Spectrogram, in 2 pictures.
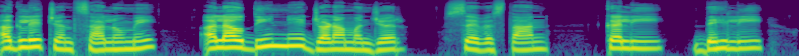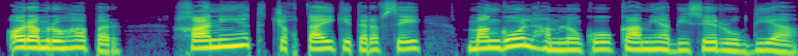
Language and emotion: Urdu, neutral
